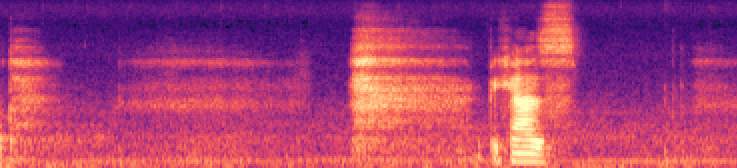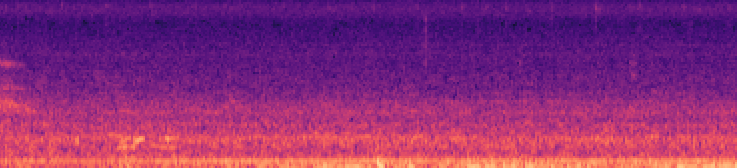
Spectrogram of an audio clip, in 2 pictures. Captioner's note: stammers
